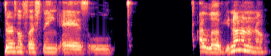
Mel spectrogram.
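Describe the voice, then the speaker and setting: On this low-quality recording, a woman in her late thirties speaks at a measured pace, her low voice carrying a slight brightness. She's an independent wrestler guesting on a podcast at a studio table, casually chatting in a blunt, profane way with occasional preachy tangents.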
